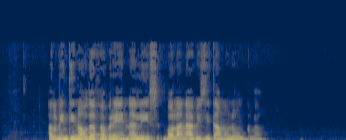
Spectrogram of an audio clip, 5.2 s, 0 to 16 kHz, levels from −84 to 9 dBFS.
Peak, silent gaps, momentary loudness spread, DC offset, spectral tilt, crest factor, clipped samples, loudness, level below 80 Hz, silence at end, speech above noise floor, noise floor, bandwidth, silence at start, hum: -4 dBFS; none; 12 LU; under 0.1%; -6.5 dB/octave; 16 dB; under 0.1%; -19 LUFS; -60 dBFS; 1.2 s; 53 dB; -71 dBFS; 11.5 kHz; 0.75 s; none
